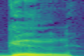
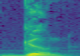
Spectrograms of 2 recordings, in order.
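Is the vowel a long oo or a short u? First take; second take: long oo; short u. First: The vowel is a long oo sound. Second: The vowel is a short u sound. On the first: The speaker calls it wrong. "but not Goon" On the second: The speaker calls it right. "It's Gun. Big difference there"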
